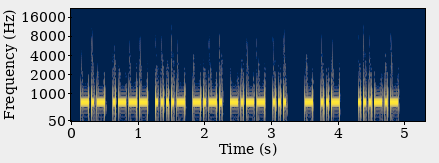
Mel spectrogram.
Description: Morse code, heard as a keyed tone, about 32 wpm, 700 Hz. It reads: KJ4CYS TU <SK>
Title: K1USN SST QSO Practice 30wpm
